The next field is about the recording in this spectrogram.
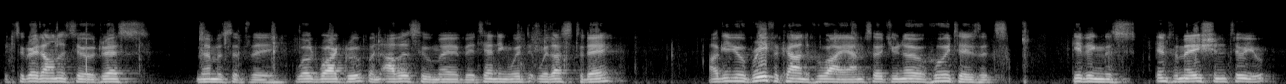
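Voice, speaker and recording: An older Englishman with a British accent speaks in a measured, unhurried way as he recounts his own path to faith, dropping in dry, self-deprecating asides. His mid-pitched voice comes through a somewhat dull, lo-fi recording. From England. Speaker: guest speaker. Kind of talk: personal testimony talk.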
